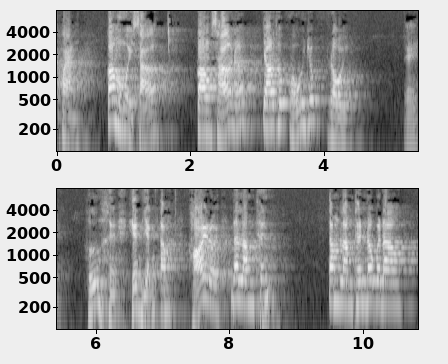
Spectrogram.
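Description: An older man giving a conversational, repetitive dharma talk as meditation teacher. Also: high voice. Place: meditation hall. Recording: echoey hall recording.

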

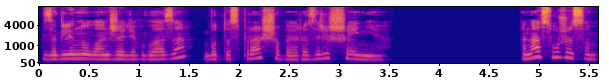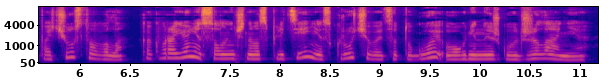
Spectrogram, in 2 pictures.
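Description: A woman narrating a romance novel as an audiobook, with smooth, expressive storytelling. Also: mid-range voice, normal speed, dry recording, studio quality.

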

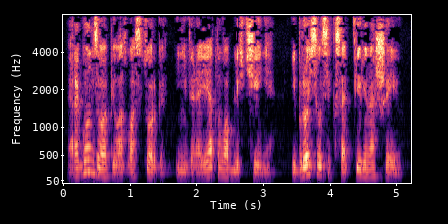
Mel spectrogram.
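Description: A man narrating a fantasy audiobook in a steady, dramatic storytelling manner, with a husky voice. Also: medium pitch, fairly quick, muffled recording. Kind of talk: scripted narration.

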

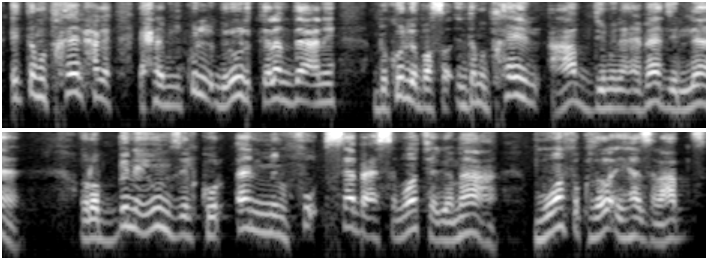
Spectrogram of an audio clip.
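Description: A man with an Egyptian accent giving a colloquial religious lecture as a preacher, telling stories with animation, asking his listeners questions, and reciting scripture slowly and solemnly. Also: a little high, dark tone, breathy edge, dry recording.

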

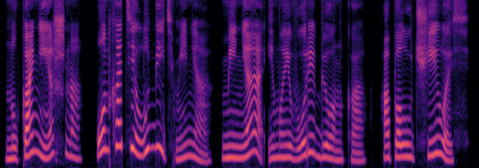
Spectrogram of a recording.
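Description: A woman's voice: fairly high pitch, big pitch swings, measured pace, dry recording, clean studio sound. Woman reading a distraught, furious young woman. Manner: emotional, tearful outbursts.

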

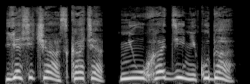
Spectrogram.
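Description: A woman's voice: high voice, normal speed, a little mellow, dry recording, clean studio sound, pitched above the performer's own voice, lightly acted. A woman doing a frightened young student. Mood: panicked.

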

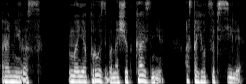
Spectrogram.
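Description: Reader doing a vampire queen, lowish husky voice, slow and commanding, dry close sound. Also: steady tone, warm tone, no room sound. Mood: imperious. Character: cold, mocking female vampire queen. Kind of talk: audiobook character voice.

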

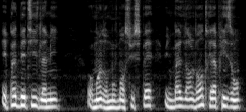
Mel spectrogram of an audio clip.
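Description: A man's voice: on the high side, fairly even intonation, moderate pace, dark tone, pitched above the performer's own voice, natural voice. A man voicing a stern, confident male detective who speaks firmly and commands. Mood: commanding.

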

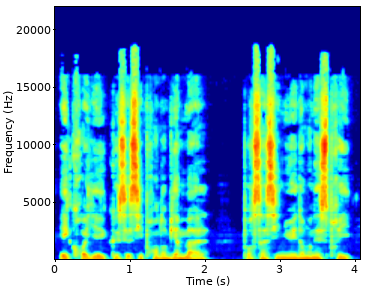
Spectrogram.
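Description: Man voicing young lady of a period novel, firm, reproachful, dark husky tone, slightly raised pitch. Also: measured pace, heavily acted. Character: proud young woman rebuffing a suitor.

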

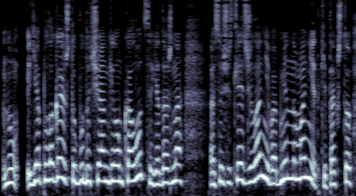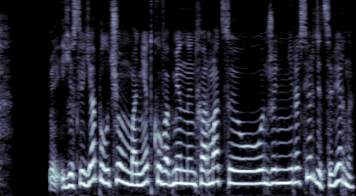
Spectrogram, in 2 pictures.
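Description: A reader voicing a frightened young girl who babbles fast and nervously. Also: a little mellow, dry recording, studio quality, natural voice. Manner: high, rapid, nervous babbling.

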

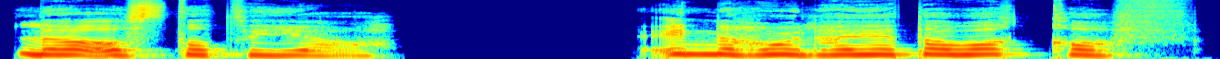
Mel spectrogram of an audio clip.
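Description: Woman voicing a scared young man, audiobook character, shaky pleading, high voice, dry close sound. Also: fairly even intonation, normal speed, dark tone, no room sound. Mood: terrified. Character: frightened young man, injured, slowly vanishing.

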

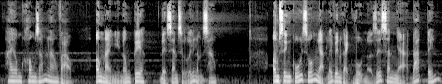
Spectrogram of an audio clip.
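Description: A man narrating a ghost story in a dramatic, lively storytelling manner. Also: mid-range voice.

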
